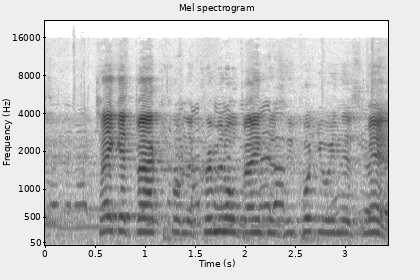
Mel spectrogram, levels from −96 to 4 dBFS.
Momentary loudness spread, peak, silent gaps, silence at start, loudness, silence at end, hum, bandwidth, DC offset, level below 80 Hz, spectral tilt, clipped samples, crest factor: 13 LU; -2 dBFS; none; 0 s; -22 LUFS; 0 s; none; 16 kHz; under 0.1%; -62 dBFS; -2 dB/octave; under 0.1%; 22 dB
